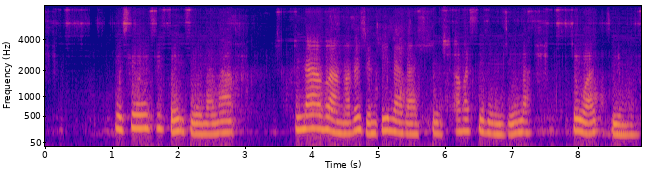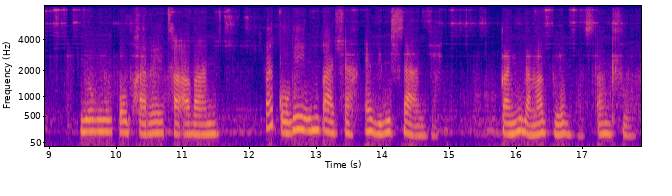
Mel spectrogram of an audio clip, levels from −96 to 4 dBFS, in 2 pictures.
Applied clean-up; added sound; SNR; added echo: neural separator model SepFormer DNS4.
